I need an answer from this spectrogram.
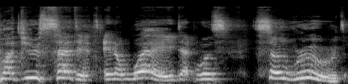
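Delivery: high, slow, loud, indignant mock whine.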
